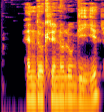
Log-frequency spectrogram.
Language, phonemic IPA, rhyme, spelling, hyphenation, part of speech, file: Norwegian Bokmål, /ɛndʊkrɪnʊlʊˈɡiːər/, -iːər, endokrinologier, en‧do‧kri‧no‧lo‧gi‧er, noun, Nb-endokrinologier.ogg
- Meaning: indefinite plural of endokrinologi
